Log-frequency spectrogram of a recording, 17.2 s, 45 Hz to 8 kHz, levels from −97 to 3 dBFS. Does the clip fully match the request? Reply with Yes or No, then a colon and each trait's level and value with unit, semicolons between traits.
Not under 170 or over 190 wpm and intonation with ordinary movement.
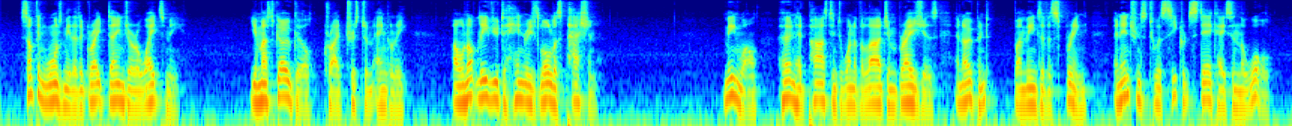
Yes: average, 180 wpm; average, 4.5 semitones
